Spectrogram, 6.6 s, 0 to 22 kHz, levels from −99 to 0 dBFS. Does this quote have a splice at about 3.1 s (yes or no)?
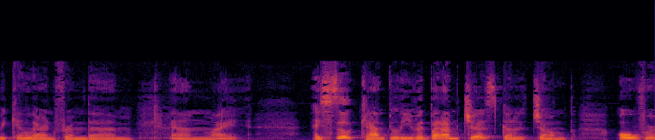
no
